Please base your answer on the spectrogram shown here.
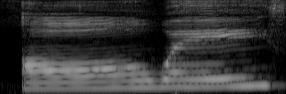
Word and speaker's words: always: We had always, and this one has two syllables too. Always. Because I see all, even though it's one L, always.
